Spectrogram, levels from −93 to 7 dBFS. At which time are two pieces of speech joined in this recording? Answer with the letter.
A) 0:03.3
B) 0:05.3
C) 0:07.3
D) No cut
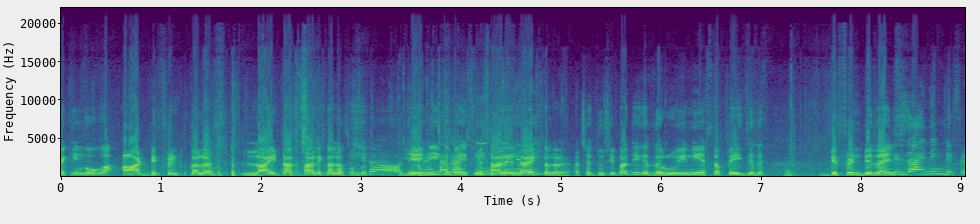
D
